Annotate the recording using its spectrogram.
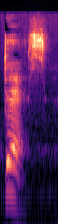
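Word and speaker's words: です: sentences is the word Des which is pronounced without the u Des is the Japanese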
